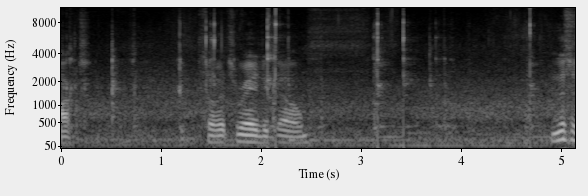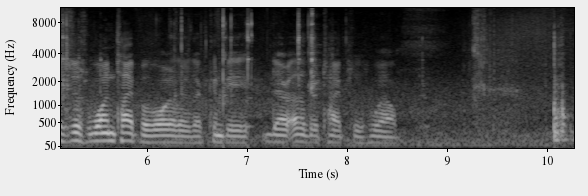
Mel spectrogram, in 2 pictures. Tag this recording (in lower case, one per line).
speech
